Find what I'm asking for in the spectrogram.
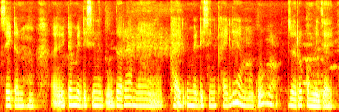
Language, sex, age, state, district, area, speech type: Odia, female, 30-45, Odisha, Cuttack, urban, spontaneous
